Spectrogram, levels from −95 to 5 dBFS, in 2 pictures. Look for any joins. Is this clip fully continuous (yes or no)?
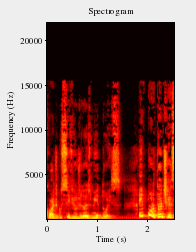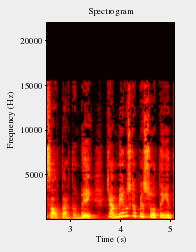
no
